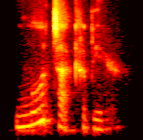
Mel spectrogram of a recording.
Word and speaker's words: Muta Kabir: So it's Kabir, but it's also M-U-T-A. And then it's K-A-B-B-R. So there's a little bit of emphasis on the ta and the Kabir. So there's two little points of accentuation.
